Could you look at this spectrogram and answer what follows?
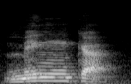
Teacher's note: Suppress the noon a little bit, but give double stretch so it's heard clearly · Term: ikhfa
